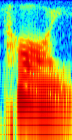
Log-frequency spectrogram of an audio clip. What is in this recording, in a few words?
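"coi4", Cantonese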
